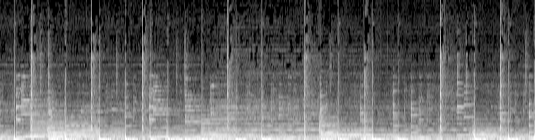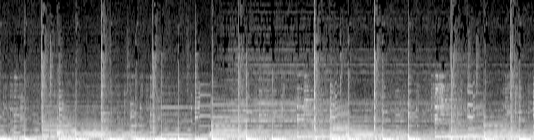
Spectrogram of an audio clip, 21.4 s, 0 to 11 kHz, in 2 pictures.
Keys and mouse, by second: 3.8 click, 4.2 click, 6.5 click, 9.9 typing, 12.7-16.7 drag, 13.1 typing, 16.7-20.0 drag, 17.0 typing.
